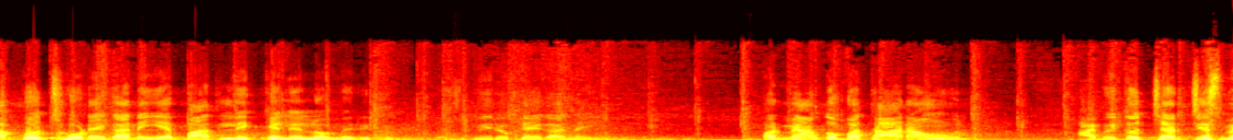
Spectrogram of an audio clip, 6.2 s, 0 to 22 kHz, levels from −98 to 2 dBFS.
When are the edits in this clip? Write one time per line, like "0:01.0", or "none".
0:02.3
